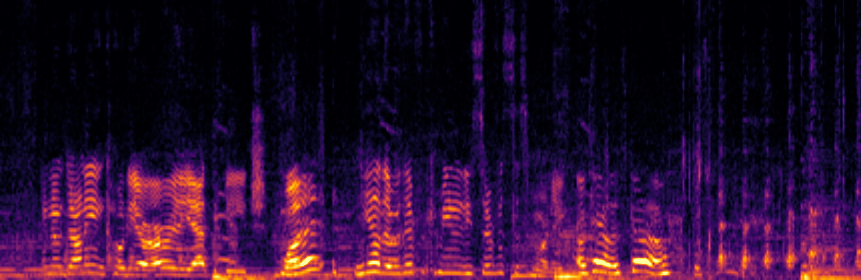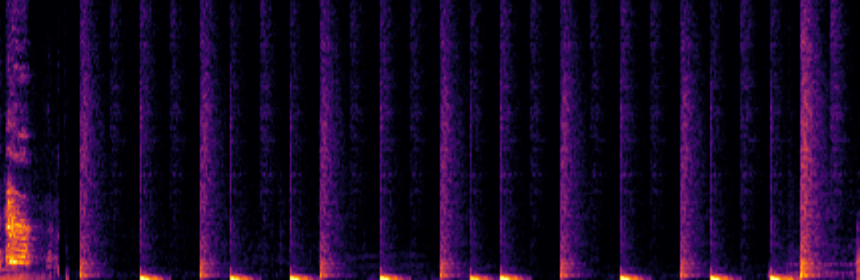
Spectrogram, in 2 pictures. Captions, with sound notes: I know Donnie and Cody are already at the beach. - What? Yeah, they were there for community service this morning. - Okay, let's go. (chickens clucking) (upbeat rock music)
